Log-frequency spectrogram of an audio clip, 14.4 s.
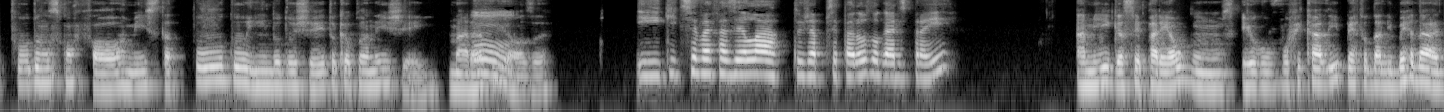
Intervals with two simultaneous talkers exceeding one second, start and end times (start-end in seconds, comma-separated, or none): none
